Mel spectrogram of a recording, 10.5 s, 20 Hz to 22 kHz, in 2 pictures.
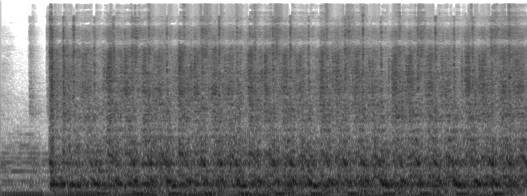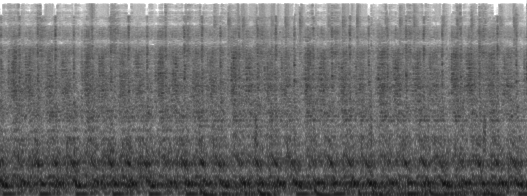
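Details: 1971 VW Bus Kombi flat-four in restoration, cold first start with battery just fitted, no exhaust fitted; short quiet crank, then it catches into an even, fast chatter and runs normally.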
